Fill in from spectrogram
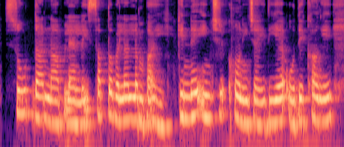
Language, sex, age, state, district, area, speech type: Punjabi, female, 45-60, Punjab, Jalandhar, urban, spontaneous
